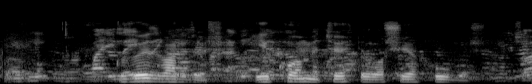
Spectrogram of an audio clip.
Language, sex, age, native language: Icelandic, male, 13, Icelandic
